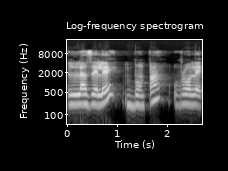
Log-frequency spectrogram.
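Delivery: attempted French phrase, put-on French pronunciation. Attempting a French phrase after admitting not speaking French: attempted French phrase. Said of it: "that sounded a little less like horn dog creeper".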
